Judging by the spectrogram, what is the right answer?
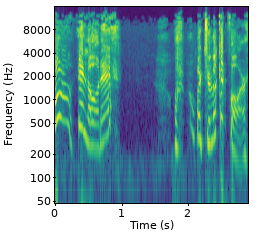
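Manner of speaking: very high, sing-song, swooping character voice. Voicing an alchemist who looks up as a customer walks in: voicing the alchemist. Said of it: "he looks up at you and goes".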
